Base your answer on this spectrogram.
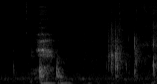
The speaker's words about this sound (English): I had to get a drink of water there.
